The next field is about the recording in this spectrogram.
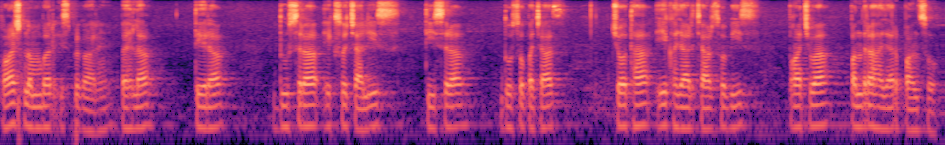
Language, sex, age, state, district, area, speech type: Hindi, male, 45-60, Madhya Pradesh, Jabalpur, urban, spontaneous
